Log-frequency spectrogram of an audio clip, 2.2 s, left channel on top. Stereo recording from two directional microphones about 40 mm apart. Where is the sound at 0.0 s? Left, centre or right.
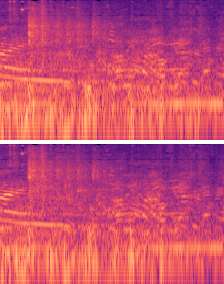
Left.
